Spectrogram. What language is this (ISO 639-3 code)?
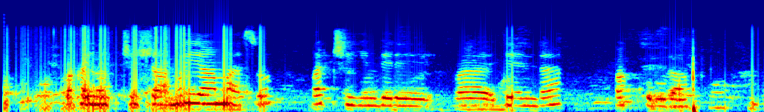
kin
